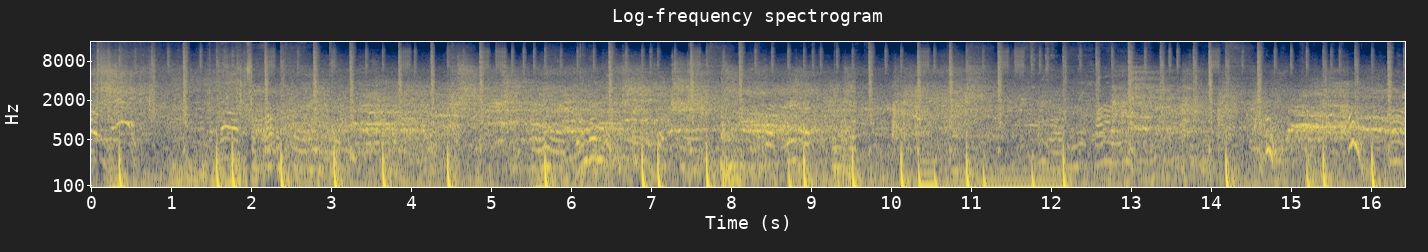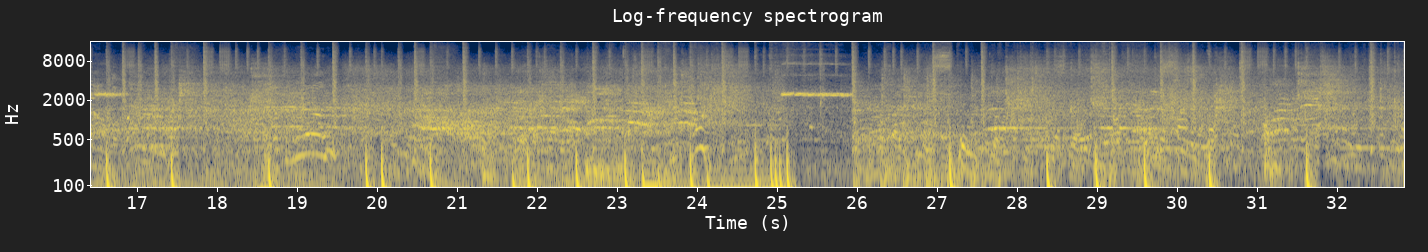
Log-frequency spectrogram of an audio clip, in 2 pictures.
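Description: Ice hockey game sound at the rink: repeated sharp clacks and knocks of sticks and puck, with voices and music mixed in throughout.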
